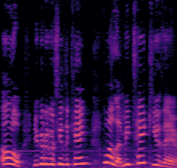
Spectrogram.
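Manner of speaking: high, loud, petty, sneering, mocking witch voice. Recapping a story, quoting the witch mocking the heroine, imitating a mocking witch. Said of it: "she's just like mocking her the entire time".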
